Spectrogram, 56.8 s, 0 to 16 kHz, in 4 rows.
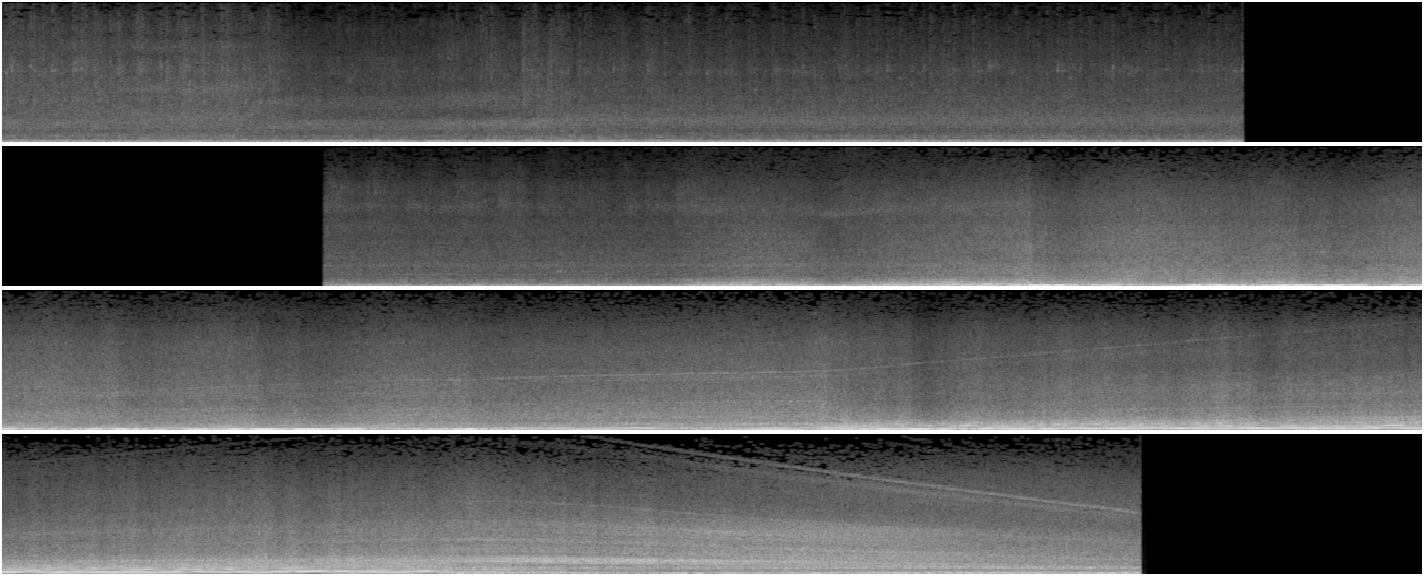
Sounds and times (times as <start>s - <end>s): Car: 0.0s - 12.4s, 17.4s - 54.0s.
